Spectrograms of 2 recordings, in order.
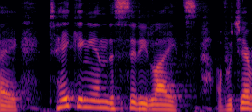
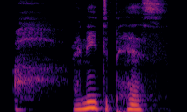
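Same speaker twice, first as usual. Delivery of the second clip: soft, much quieter; 6 dB quieter than usual. Reading a story aloud, voicing a character's line softly. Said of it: "said Jib softly".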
